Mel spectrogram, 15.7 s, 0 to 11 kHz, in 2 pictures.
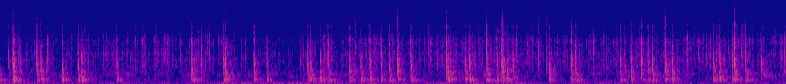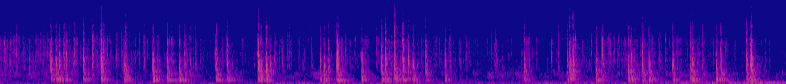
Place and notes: Recorded inside, this is the rain hitting the window. Recorded using DPA4060 microphones and a Tascam DR100.
Cornwall, UK, August 2015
